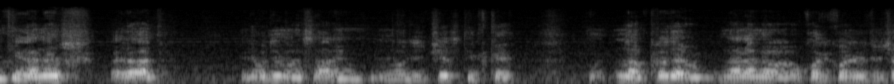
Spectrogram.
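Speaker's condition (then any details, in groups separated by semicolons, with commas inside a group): Cerebral palsy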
